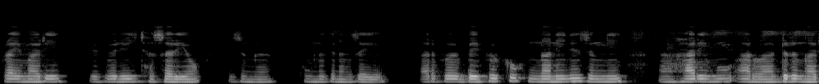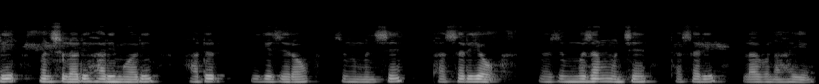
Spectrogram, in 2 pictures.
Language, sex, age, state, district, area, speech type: Bodo, male, 18-30, Assam, Udalguri, rural, spontaneous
